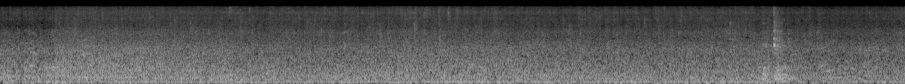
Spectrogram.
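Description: Heavy rain pouring down steadily, with a single short knock near the end.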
